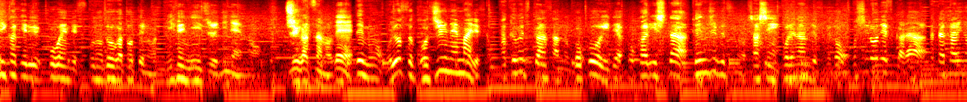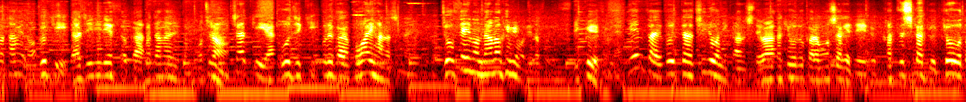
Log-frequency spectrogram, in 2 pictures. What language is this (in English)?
Japanese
